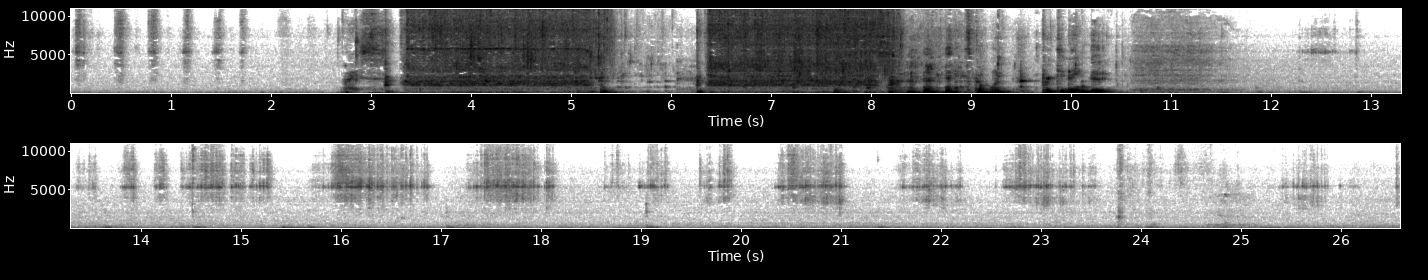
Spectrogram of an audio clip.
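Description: A bathroom tap runs in two bursts of several seconds each as a Feather SS shavette is rinsed of lather, then come a few loud knocks and splashes at the sink. After that come faint, short scraping strokes of the shavette blade over lathered stubble on the neck.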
